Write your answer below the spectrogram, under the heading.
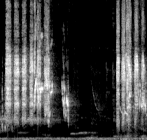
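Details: Budgie chirping in rapid, pulsed high bursts that stutter quickly, pause briefly with a soft lower note, then resume in another fast chattering run. A low steady hum sits underneath.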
